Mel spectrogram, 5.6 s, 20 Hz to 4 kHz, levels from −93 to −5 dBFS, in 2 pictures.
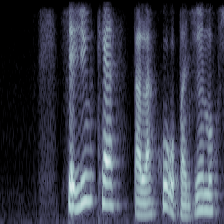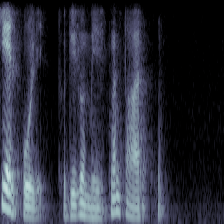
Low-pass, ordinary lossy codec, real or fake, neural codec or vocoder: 3.6 kHz; Opus, 16 kbps; fake; codec, 16 kHz, 1 kbps, FunCodec, trained on Chinese and English, 50 frames a second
